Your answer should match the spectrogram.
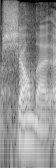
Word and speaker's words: Shellnut: How do you really say it? – You did a great job, Shellnut.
